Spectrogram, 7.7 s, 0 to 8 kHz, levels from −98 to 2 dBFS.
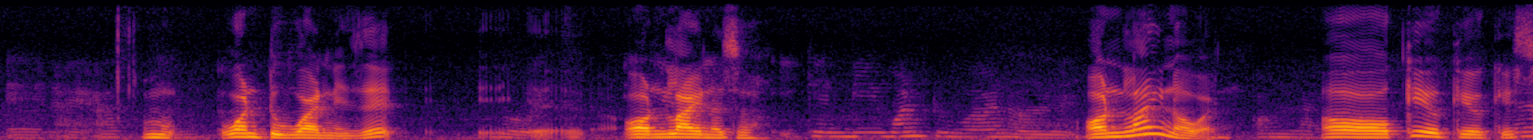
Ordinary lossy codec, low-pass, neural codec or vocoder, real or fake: none; none; none; real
